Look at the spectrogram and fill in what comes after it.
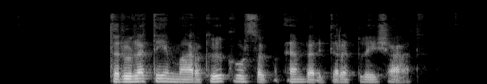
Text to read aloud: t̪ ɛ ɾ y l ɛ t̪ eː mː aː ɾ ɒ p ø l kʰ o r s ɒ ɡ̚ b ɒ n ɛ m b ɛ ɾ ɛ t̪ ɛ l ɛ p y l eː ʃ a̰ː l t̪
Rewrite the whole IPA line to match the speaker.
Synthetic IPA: t̪ ɛ ɾ y l ɛ t̪ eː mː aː ɾ ɒ k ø l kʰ o r s ɒ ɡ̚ b ɒ n ɛ m b ɛ ɾ i t̪ ɛ l ɛ p y l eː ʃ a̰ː l t̪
